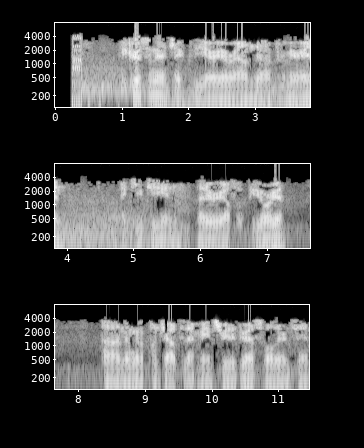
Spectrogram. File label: Mutual Aid-Intersystem Interop A, scanner; AMBER Alert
